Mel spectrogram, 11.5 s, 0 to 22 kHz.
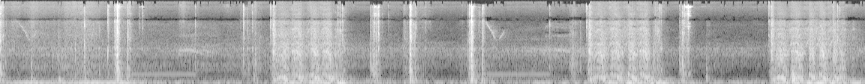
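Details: VW with codes P0016 and P0341 (crankshaft/camshaft position correlation, bank 1 sensor A), timing belt suspected: several short cranking bursts with pauses; the engine spins but never fires, a crank-no-start. Cause not confirmed.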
